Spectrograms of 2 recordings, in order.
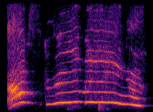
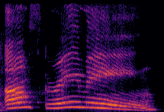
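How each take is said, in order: First: Very high squeal, stretched out slowly; excited screaming. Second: Slow, stretched words, a little raised in pitch; drawn-out mock scream. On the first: Streamer thrilled about New York trip, long screamed squeal. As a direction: drag it out as a piercing happy squeal. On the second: Streamer settling after New York squeal, drawn-out mock scream. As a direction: drag each word out without really screaming. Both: Real, not acted.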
